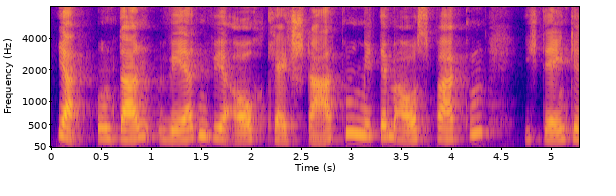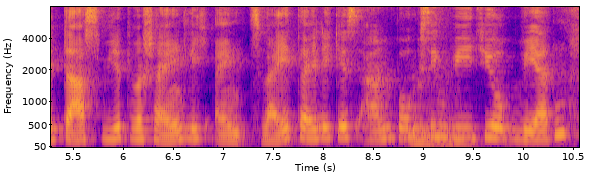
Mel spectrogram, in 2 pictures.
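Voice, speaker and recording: Casting: hoarse, congested woman host with a cold, low-ish voice, slow unhurried delivery for a casual craft haul. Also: darkish tone. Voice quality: husky, congested. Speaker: cross-stitch channel host. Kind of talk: casual unboxing vlog.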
